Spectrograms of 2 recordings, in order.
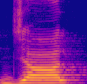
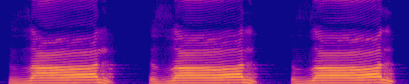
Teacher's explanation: ذال حرف کو ادا کرتے ہوئے نہ ہی سخت آواز آئے اور نہ ہی سیٹی دار آواز آئے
